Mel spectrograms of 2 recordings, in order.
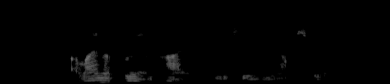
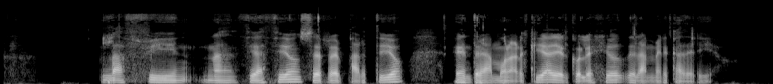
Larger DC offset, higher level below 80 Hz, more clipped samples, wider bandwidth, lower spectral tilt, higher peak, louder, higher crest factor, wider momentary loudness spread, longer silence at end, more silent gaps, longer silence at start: neither; second, under -90 dBFS vs -38 dBFS; neither; second, 6.4 kHz vs 11.5 kHz; second, -2.5 dB/octave vs -5.5 dB/octave; second, -28 dBFS vs 0 dBFS; second, -51 LUFS vs -20 LUFS; first, 26 dB vs 20 dB; first, 17 LU vs 8 LU; about the same, 0.65 s vs 0.6 s; first, 1.19-1.24 s, 1.94-2.02 s vs none; second, 0.7 s vs 1 s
